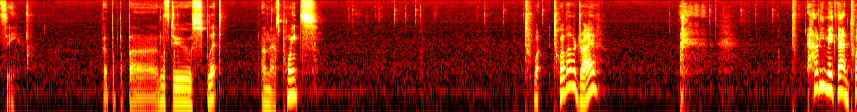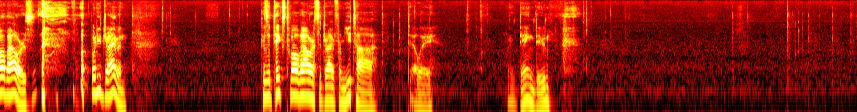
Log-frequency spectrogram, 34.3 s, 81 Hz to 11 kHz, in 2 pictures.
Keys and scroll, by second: 0.0 q.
